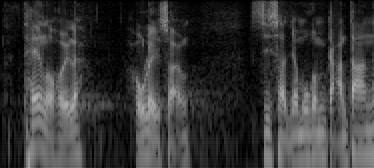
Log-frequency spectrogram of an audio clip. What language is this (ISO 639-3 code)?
yue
